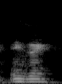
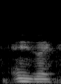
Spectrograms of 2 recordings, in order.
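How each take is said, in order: Both takes have the same delivery.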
